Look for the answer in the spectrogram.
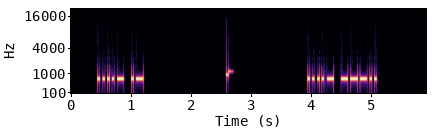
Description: Morse code, heard as a keyed tone, about 30 wpm, 700 Hz. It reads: 4A 48
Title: Common Cut Numbers - 2-Digit 30wpm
